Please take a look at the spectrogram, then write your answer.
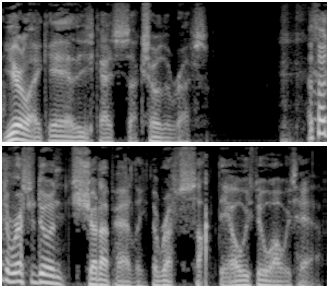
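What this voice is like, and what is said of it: Dead-on impression of co-host. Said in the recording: “That was pretty much a good impression of me from Saturday. That was kind of dead on.”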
